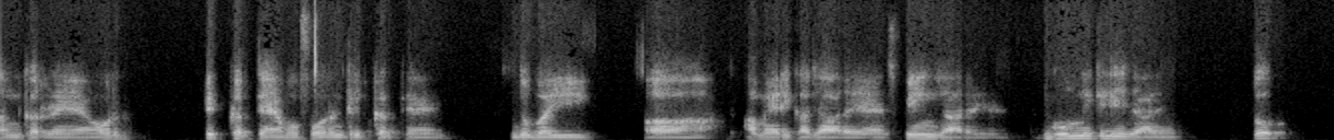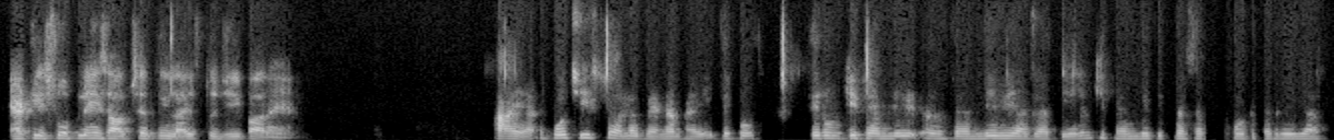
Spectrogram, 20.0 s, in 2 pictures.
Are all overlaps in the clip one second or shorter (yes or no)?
yes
